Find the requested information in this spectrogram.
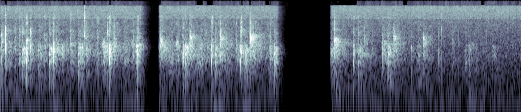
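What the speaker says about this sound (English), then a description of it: "Round of applause for her as she comes up" An audience claps at a talk event as a guest walks up to the stage, with moderate, scattered applause broken by brief gaps.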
